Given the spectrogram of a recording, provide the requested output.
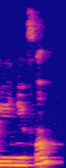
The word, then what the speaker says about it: uniform: Tahu uniform? Seragam. Uniform. Oh, mana? Ya. Ini kita pakai a atau an? Di sini u itu memang vokal. Tapi cara bacanya uniform. U, y. Y itu konsonan.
